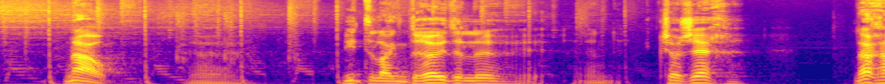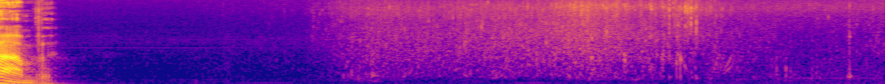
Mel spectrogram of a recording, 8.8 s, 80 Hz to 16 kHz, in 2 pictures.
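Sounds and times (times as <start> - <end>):
speech: 0.3 - 4.8
sea water lapping: 6.0 - 8.8.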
